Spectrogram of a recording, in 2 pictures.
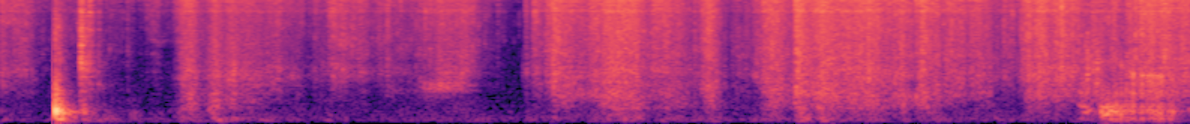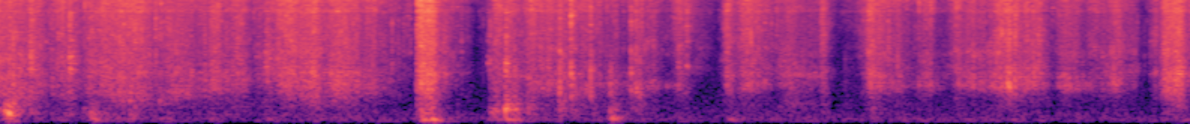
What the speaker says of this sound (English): Let's cut some margin off here for me.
